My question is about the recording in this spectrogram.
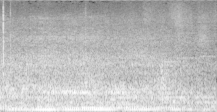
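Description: A steady low hum that starts abruptly and weakens shortly before the end.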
